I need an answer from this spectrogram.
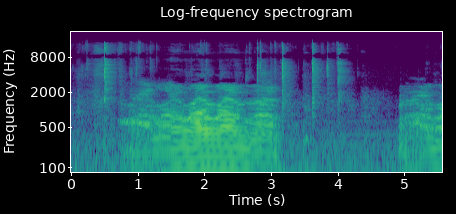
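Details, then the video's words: Indoors, Sasha the male Husky-Malamute mix voices displeasure as Kat the Husky and Paco the Doberman play: one sustained, harmonic howl swells and bends in pitch for about two seconds, then fades, followed by a shorter rising yowl. "Husky, Malsky, and Doby Play and Sing"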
